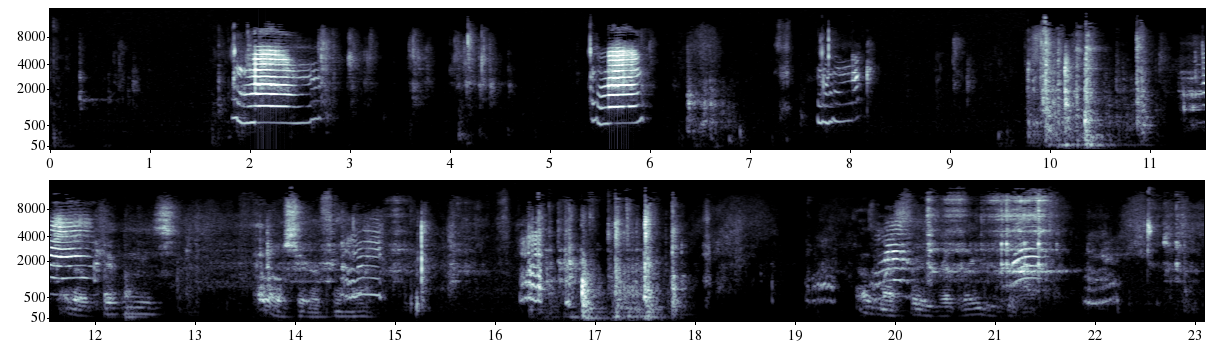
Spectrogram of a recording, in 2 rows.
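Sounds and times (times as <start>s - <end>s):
cats meowing: 1.7s - 3.2s, 5.4s - 6.1s, 7.6s - 8.4s, 11.3s - 12.3s, 13.7s - 15.1s, 16.2s - 17.0s, 19.1s - 22.6s.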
